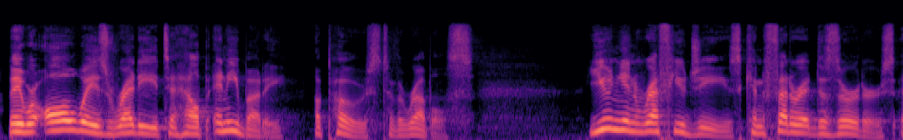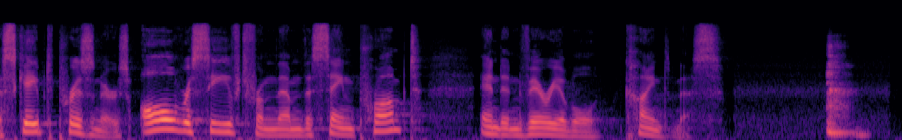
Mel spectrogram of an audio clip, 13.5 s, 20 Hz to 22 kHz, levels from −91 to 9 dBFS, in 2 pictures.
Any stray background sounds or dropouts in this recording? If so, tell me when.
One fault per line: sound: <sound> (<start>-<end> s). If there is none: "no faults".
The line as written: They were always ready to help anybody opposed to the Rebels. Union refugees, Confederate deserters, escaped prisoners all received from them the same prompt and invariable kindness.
sound: cough (13.0-13.3 s)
